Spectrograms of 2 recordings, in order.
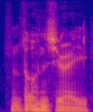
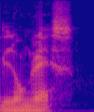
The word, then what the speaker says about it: Langres: Langres is my pronunciation of a word spelled Langres. I'm sure it's actually Langres.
